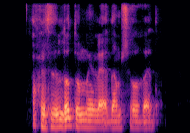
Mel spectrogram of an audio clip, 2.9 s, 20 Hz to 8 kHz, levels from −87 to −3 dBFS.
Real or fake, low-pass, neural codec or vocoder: fake; 7.2 kHz; codec, 24 kHz, 3.1 kbps, DualCodec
